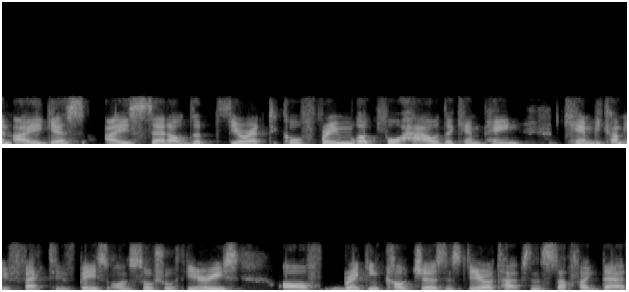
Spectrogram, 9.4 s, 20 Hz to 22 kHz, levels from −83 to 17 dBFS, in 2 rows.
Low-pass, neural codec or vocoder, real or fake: 7.2 kHz; none; real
